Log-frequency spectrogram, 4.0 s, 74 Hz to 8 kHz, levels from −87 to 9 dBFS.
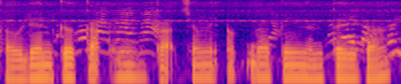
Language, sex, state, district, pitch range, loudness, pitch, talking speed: Wancho, male, Arunachal Pradesh, Longding, 105-110 Hz, -21 LUFS, 110 Hz, 120 wpm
